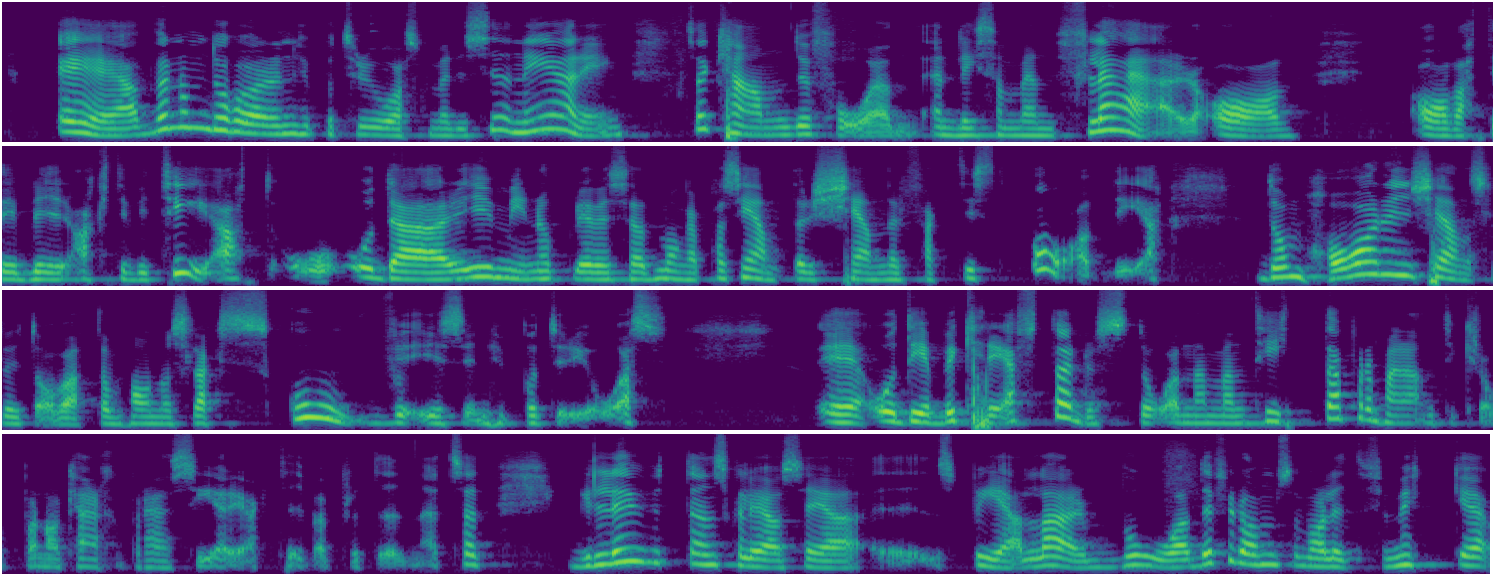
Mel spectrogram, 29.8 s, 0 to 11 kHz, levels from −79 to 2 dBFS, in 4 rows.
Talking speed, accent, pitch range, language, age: 165 wpm, native, 170-230 Hz, Swedish, 40-59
